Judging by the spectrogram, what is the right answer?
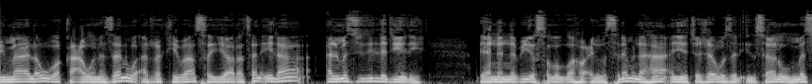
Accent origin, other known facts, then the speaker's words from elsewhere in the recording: Casablanca, Casablanca-Settat, Morocco; انا راه حتى انا ولد الدار البيضاء راه تنفهم هذه اللغه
